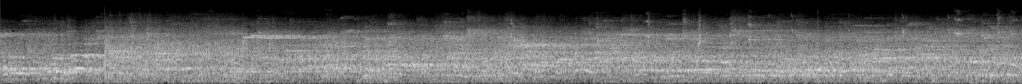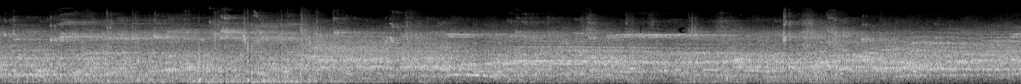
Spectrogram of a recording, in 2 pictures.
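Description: Basketball game sounds in a large, echoing gym: a ball dribbling on the hardwood court amid a steady background of players' and spectators' voices.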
